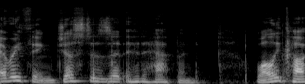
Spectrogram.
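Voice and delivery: ordinary delivery

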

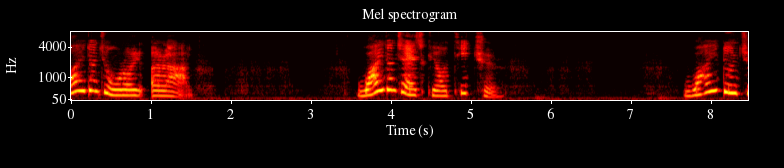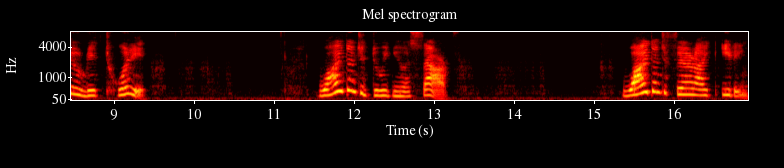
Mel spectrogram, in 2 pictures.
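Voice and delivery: very slow, carefully spaced, deliberate reading.

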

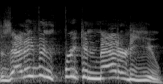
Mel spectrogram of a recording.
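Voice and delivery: raw, shrill shout, pitched way up. Mr. Griffin, accused of taking money, to his questioner: shouting.

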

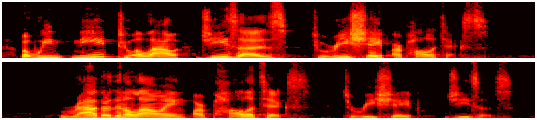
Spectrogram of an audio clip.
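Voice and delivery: very slow, deliberate, drawn out word by word. Speaking to listeners after announcing the point will be said really slow, very slow. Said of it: "I'm going to say this really slow".

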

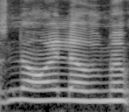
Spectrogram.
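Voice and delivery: put-on drunk woman voice. Retelling what a drunk woman said about a dog: imitating a drunk woman. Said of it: "She's so drunk".

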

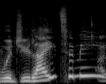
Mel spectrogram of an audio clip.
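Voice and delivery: put-on high-pitched Welsh accent. Showing another person the simple sentence they were asked to say, Welsh accent. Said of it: "Say in a Welsh accent".

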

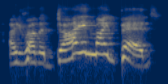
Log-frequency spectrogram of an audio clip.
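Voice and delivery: very loud, drawn-out, hollering shout. Narrator reading a grandmother's reply when the family refuses the lift, shouting. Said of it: "shouted Grandma Josephine".

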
